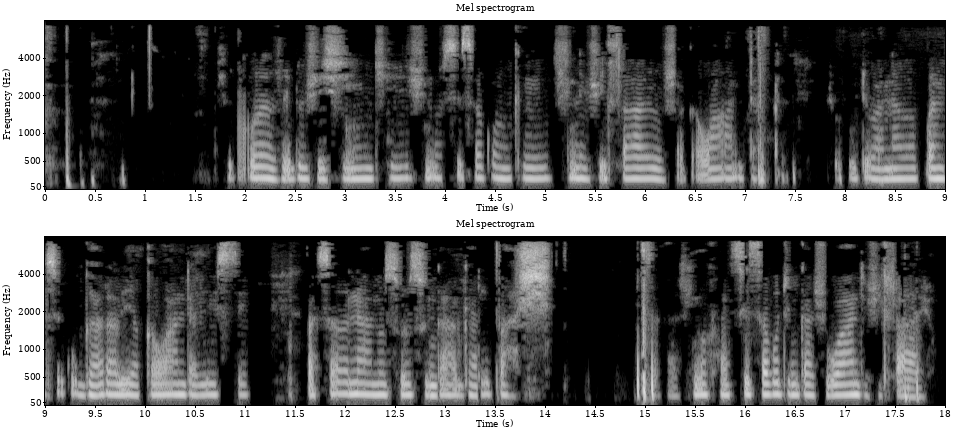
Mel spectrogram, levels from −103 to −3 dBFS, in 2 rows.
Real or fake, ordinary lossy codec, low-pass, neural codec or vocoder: real; MP3, 32 kbps; 7.2 kHz; none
